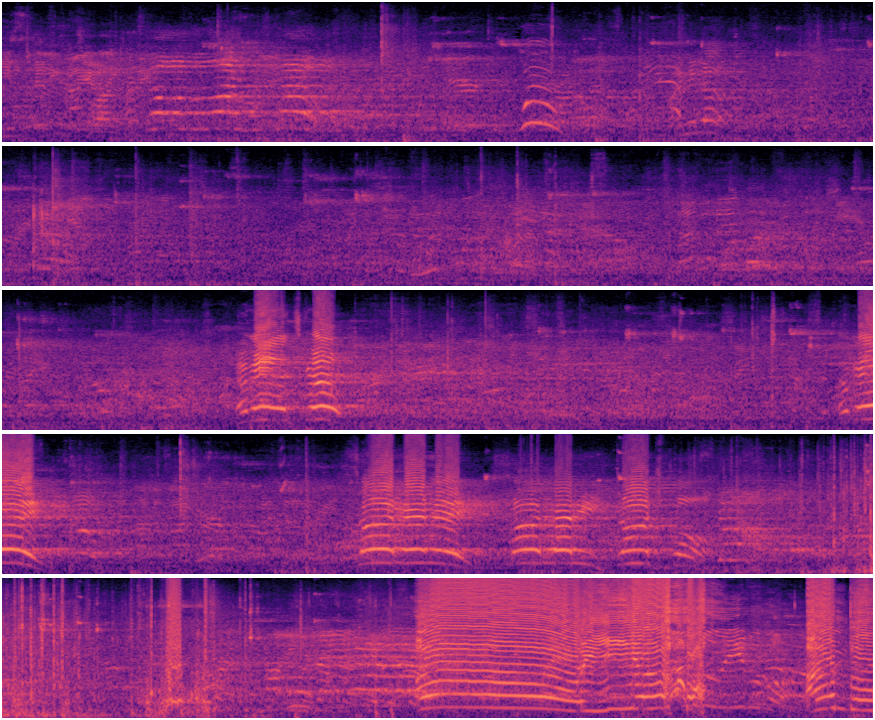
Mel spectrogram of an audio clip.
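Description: Dodgeball game in a large gymnasium: balls bouncing and smacking on the hardwood floor amid players' echoing shouts, with several loud shouted calls in the second half.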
